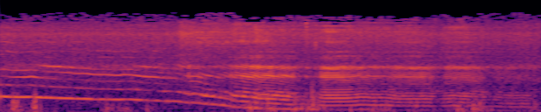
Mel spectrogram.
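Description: A man's voice in one long falling wail, sliding from a high note down to a low one over about two seconds, then holding the low note with a wavering shake.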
